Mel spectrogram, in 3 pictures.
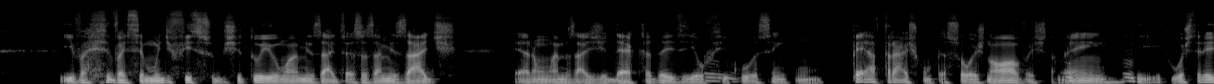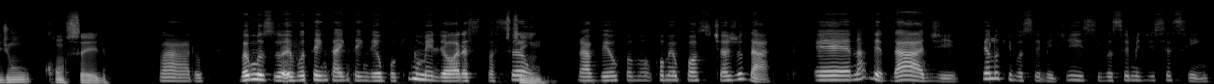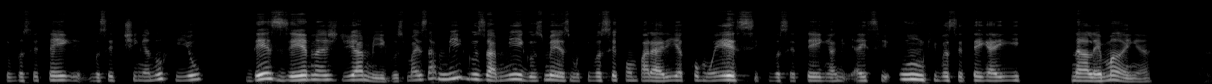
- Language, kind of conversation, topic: Portuguese, advice, Como fazer novas amizades com uma rotina muito ocupada?
- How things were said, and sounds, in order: none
